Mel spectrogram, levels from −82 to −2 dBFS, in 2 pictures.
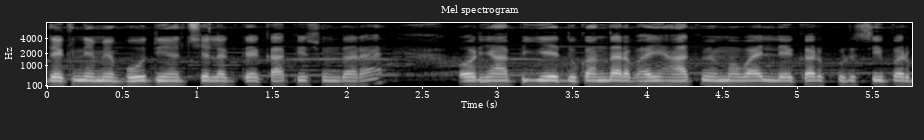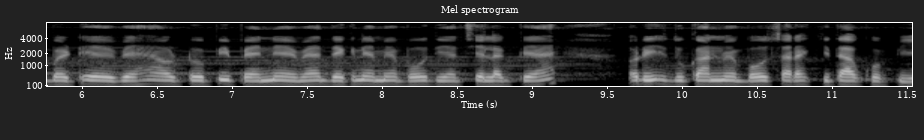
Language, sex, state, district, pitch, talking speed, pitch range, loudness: Hindi, male, Bihar, Jamui, 140 Hz, 240 wpm, 135-145 Hz, -31 LUFS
